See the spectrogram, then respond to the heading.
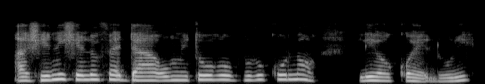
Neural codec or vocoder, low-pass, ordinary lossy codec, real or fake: codec, 16 kHz, 4.8 kbps, FACodec; none; none; fake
